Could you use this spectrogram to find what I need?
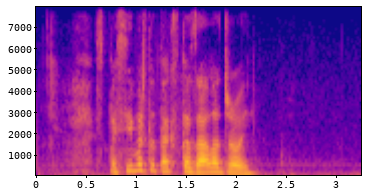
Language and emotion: Russian, positive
